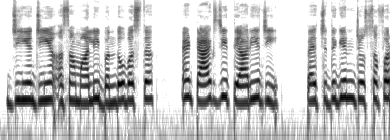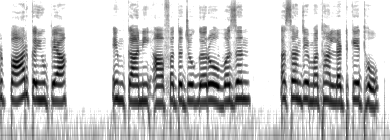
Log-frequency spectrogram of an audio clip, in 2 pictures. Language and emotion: Sindhi, fearful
